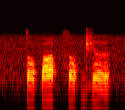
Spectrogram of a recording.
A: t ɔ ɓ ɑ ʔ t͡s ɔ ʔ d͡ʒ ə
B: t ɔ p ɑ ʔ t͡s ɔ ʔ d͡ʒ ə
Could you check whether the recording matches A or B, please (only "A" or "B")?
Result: B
